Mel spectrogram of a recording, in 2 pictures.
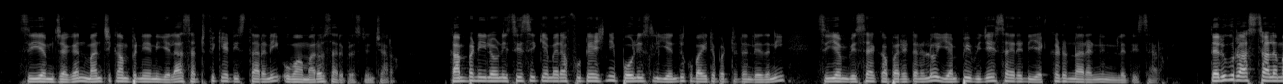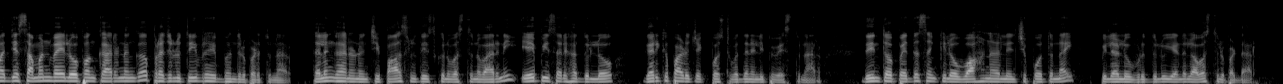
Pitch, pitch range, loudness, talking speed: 130 Hz, 120-150 Hz, -28 LUFS, 130 wpm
